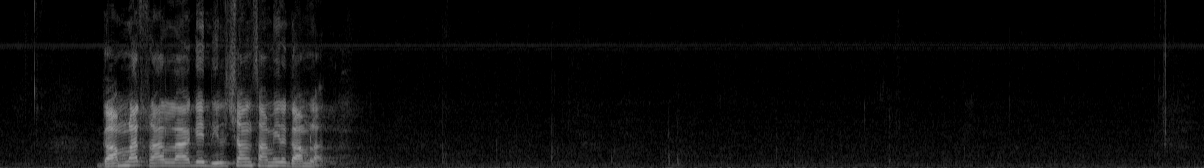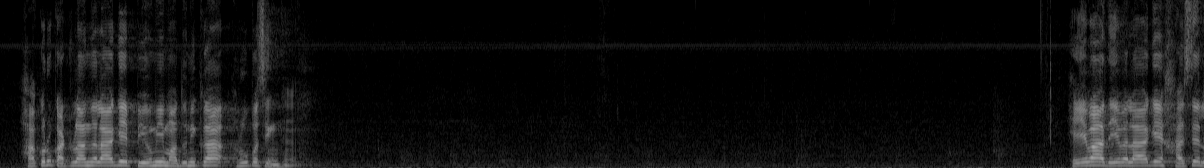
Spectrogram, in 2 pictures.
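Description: A man reads out names through a loudspeaker in a large hall.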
